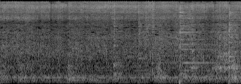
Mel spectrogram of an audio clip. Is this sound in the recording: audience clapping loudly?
no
